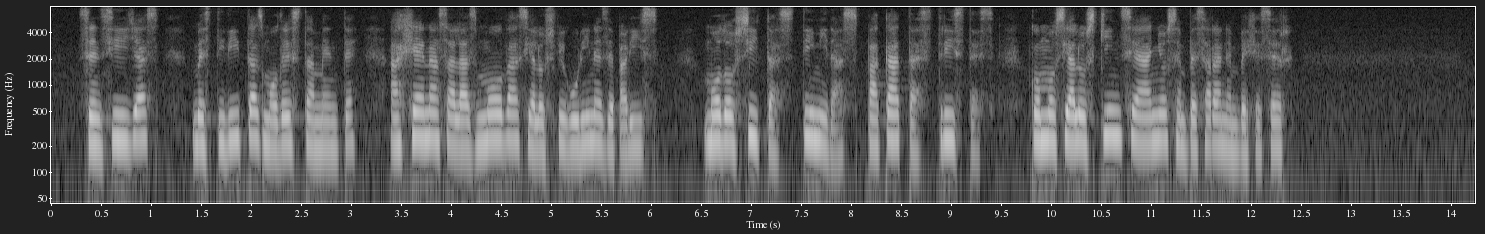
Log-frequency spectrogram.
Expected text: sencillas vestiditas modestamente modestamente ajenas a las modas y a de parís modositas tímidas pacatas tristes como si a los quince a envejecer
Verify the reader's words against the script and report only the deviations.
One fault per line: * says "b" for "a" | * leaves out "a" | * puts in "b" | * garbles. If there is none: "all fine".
* leaves out "modestamente"
* puts in "los figurines"
* puts in "años empezaran"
